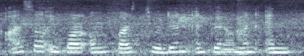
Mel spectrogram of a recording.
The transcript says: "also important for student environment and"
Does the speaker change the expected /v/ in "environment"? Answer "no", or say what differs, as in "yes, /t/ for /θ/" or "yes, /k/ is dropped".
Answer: yes, /f/ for /v/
